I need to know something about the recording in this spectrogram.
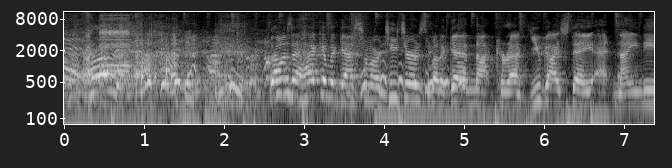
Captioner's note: laughter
